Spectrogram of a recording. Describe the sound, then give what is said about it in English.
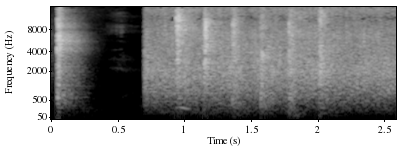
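A crowd bursts into applause for a guest being introduced, a dense, steady wash of many hands clapping with a few sharper claps standing out, following a brief decaying sound and a moment of silence. “I know you can't hear it right now because you don't have headphones, but I had like a whole ass crowd really? Just applaud for you, yo.”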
